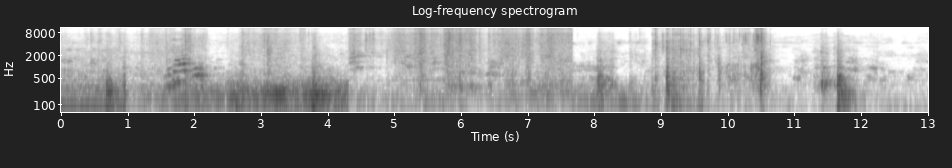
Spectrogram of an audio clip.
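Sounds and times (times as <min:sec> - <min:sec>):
plastic packaging crinkling: 0:01.1 - 0:07.7, 0:08.8 - 0:10.7.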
